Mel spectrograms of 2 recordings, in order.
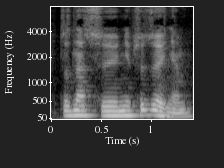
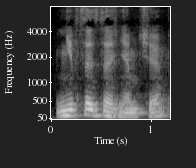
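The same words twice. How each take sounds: First: "przedrzeźniam" with full, clear hushing sounds; louder, correctly articulated "przedrzeźniam"; quick self-correction. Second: Put-on "przedrzeźniam" lisped childishly, its hushing sounds softened; slow, louder, small slip into a lisp on "przedrzeźniam"; mimicked mispronunciation. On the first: Boy corrects his slip to his friend, clearly articulated "przedrzeźniam". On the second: Boy slips into mimicking his friend, lisped "przedrzeźniam". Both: A narrator's reading. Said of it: "poprawił się szybko".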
